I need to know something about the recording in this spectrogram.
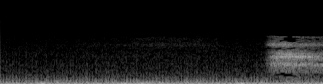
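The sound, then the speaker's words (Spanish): A long, deep breath, a steady airy rush that turns brighter and sharper in its final moments. No one speaks. “Y respirando hondo, ya puedes no desconectarte”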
